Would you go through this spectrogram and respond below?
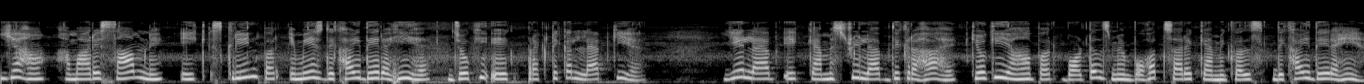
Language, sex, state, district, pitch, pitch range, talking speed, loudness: Hindi, female, Goa, North and South Goa, 255 Hz, 240-280 Hz, 170 wpm, -17 LUFS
